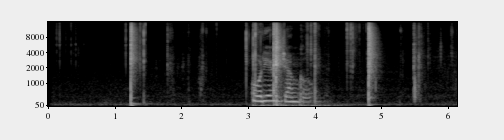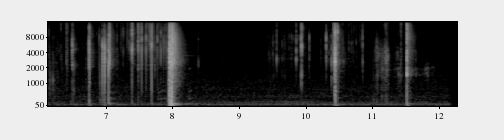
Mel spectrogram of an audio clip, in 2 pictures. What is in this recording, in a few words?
twig and branch breaks various size snaps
